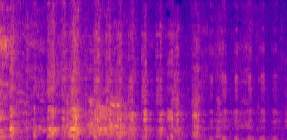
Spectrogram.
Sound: laugh

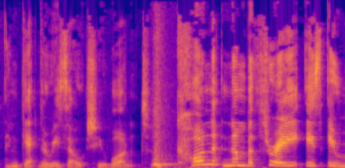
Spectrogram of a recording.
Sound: image whooshes

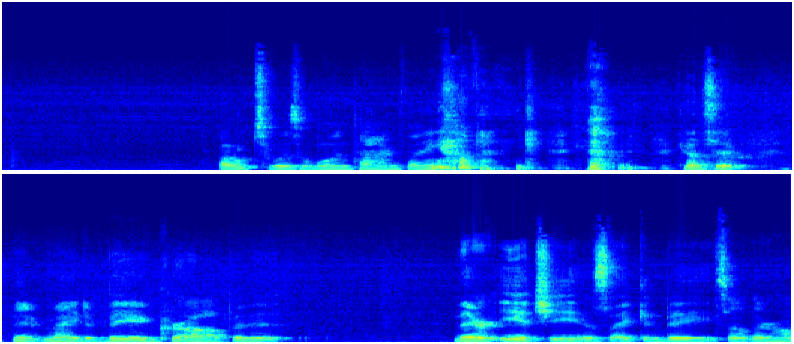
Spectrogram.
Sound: laughs

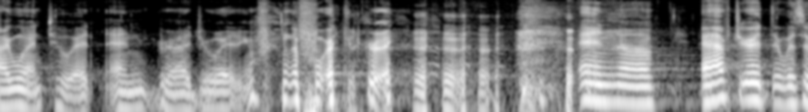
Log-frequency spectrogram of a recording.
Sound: laughs

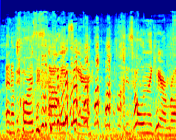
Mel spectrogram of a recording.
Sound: laughter

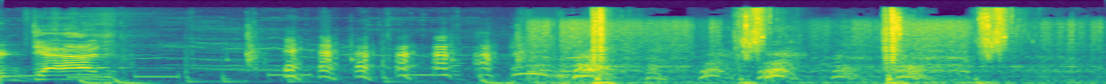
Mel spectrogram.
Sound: laughs

